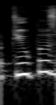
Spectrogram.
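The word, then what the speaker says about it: tuples: तो नेक्स्ट देखते हैं अपन अबाउट टपल्स, जिसको ट्यूपल्स भी कहते हैं रो लोग, तो जो आपको सही लगे वो प्रोनाउंसिएशन आप अपना लीजिए, टपल्स या ट्यूपल्स, what ever pronunciation you want. सो मैं तो टपल्स बोलता हूँ।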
